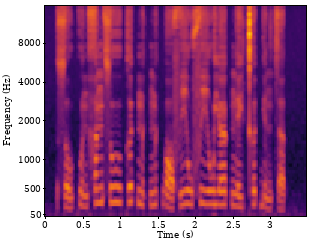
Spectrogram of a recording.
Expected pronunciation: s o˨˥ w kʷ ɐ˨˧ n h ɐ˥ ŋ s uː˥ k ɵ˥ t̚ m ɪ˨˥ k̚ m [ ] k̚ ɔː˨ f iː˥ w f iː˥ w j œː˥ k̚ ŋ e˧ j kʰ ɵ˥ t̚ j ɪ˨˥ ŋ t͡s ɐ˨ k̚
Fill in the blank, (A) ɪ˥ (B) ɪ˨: A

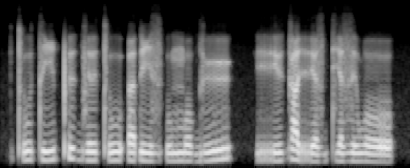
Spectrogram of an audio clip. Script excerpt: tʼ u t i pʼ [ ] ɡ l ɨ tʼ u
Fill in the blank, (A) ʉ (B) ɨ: B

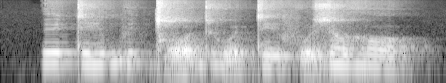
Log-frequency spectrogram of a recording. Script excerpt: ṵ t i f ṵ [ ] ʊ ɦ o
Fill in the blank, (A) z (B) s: A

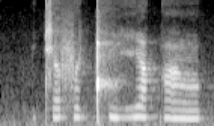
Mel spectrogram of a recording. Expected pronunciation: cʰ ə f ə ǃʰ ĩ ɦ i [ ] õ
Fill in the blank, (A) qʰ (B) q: B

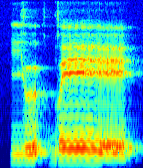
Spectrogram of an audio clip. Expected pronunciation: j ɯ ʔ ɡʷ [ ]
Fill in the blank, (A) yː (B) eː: B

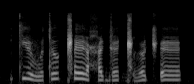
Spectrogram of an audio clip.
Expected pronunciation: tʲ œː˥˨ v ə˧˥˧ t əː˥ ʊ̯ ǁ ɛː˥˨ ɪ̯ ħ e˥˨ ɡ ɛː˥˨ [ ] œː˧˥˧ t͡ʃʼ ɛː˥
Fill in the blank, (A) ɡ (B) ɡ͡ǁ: B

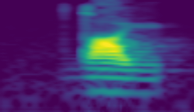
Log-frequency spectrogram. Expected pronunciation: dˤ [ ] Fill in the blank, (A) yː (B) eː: A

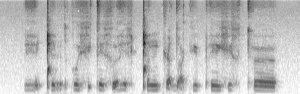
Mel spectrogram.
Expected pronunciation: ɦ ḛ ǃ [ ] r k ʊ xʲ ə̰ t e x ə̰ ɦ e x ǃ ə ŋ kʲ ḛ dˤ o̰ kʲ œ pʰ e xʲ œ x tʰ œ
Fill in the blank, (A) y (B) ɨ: B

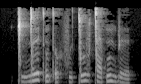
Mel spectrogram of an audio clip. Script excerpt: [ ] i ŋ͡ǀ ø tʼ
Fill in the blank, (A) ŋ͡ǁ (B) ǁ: B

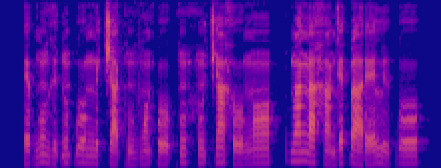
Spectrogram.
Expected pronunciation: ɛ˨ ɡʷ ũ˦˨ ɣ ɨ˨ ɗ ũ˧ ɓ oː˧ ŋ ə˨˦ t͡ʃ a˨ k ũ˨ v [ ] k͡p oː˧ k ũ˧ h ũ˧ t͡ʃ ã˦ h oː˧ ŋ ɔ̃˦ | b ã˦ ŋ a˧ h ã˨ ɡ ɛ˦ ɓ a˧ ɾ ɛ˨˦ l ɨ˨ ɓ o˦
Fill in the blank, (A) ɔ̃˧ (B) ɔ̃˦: A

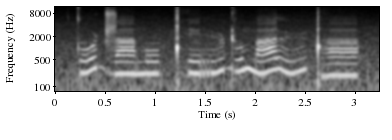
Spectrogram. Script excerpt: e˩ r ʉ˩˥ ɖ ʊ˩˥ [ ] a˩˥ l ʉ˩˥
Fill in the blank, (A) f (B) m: B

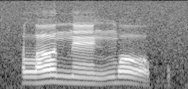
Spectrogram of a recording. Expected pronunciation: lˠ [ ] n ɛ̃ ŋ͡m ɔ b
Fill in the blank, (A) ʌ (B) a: A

